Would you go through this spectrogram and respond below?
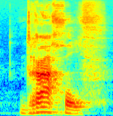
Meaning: carrier wave
- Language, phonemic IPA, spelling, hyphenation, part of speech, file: Dutch, /ˈdraː(x).ɣɔlf/, draaggolf, draag‧golf, noun, Nl-draaggolf.ogg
